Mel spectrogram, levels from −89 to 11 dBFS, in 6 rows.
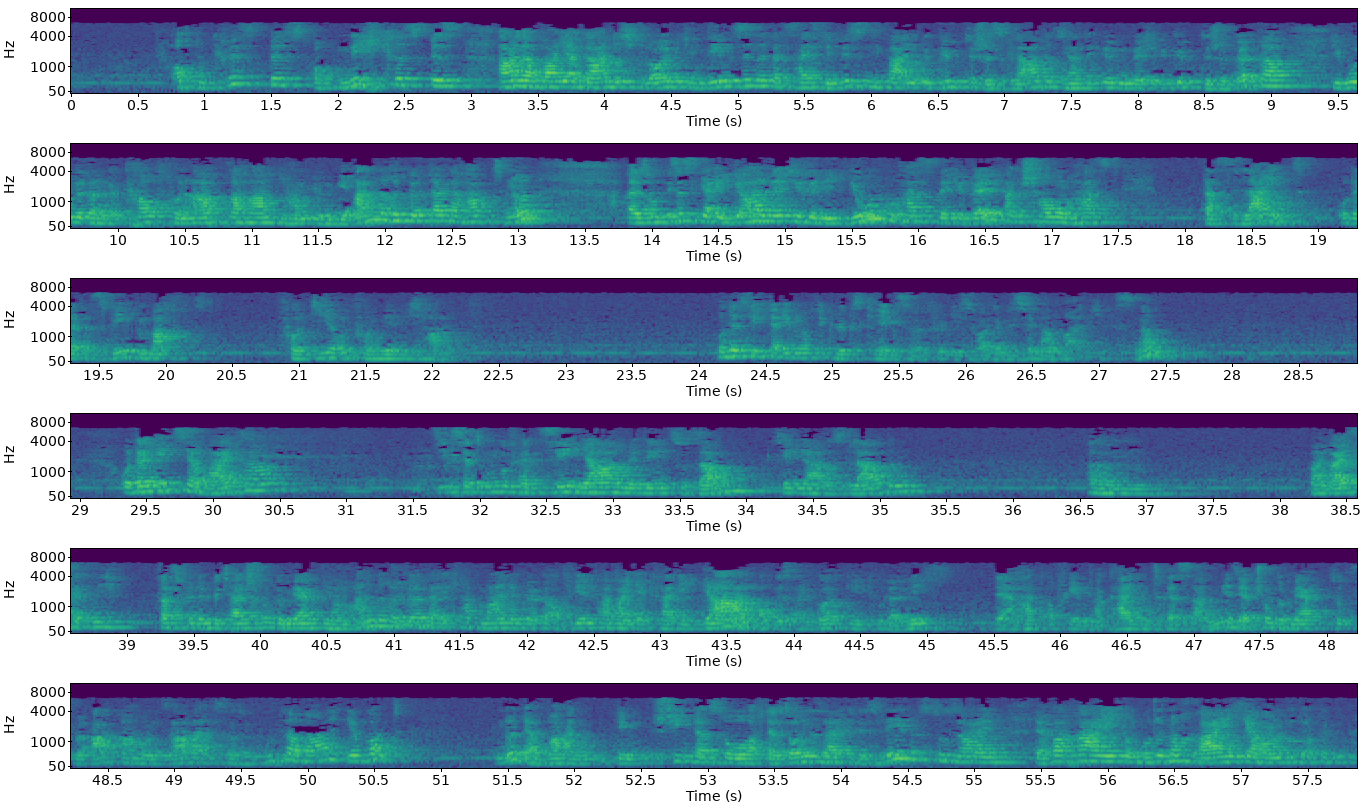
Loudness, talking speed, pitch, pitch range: -22 LUFS, 195 wpm, 150 Hz, 135-180 Hz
